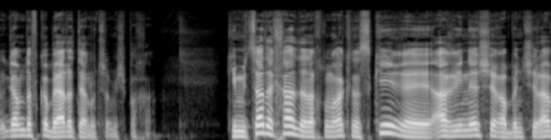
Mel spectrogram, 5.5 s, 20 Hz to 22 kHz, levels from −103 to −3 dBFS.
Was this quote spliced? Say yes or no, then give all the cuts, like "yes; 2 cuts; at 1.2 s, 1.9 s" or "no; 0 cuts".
no; 0 cuts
